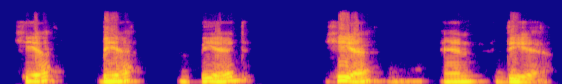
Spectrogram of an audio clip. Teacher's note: british english should be erasing the r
